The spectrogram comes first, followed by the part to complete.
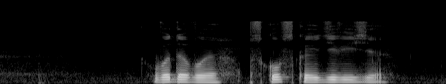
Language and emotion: Russian, sad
